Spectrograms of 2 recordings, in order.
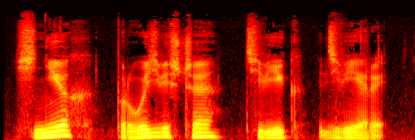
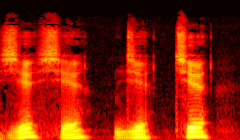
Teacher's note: У гэтых беларускіх словах гучаць мяккія, крыху за ценнем шапялявасці гукі. Падкрэслена мяккія зе, се, дзе, це, яскравая рыса гукавой сістэмы нашай мовы.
